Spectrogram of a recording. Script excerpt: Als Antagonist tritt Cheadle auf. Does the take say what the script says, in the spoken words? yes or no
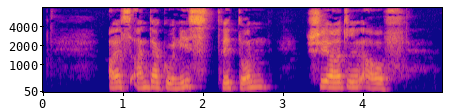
no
